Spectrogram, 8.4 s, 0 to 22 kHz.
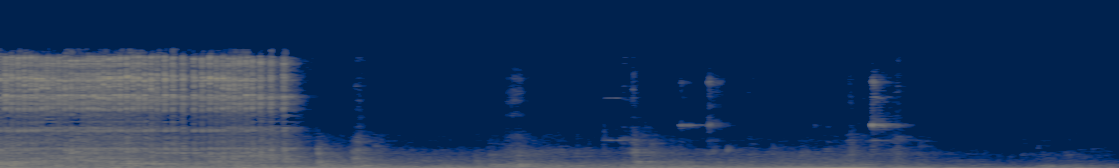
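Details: Longcase grandfather clock by John Owen, 1765, being set up: the weight is wound up on its pulley, cord feeding evenly onto the drum. Quick, even ratchet clicks, roughly three or four a second, fading out as winding stops; a normal, healthy winding click.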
